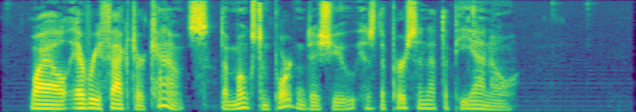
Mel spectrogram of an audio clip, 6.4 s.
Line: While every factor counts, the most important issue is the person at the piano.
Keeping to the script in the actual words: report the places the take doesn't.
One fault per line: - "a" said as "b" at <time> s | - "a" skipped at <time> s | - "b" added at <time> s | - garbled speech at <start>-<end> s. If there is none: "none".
none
